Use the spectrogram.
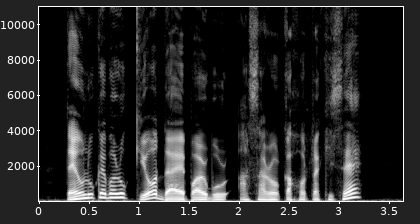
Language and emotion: Assamese, disgusted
